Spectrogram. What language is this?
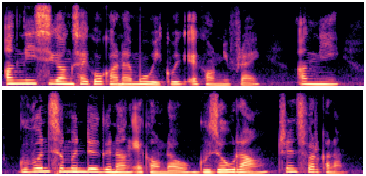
Bodo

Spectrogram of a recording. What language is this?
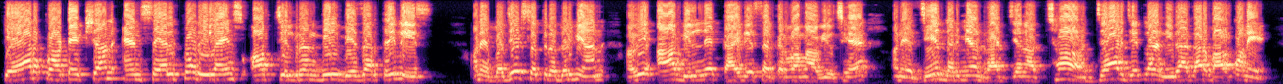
Gujarati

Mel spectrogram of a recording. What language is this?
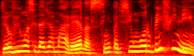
Portuguese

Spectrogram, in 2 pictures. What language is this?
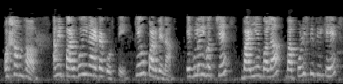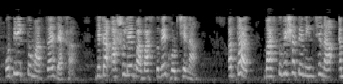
Bangla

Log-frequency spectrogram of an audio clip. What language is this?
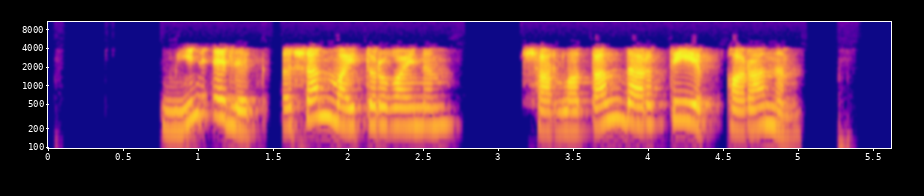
Bashkir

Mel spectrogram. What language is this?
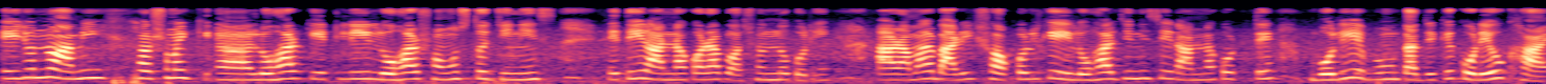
Bangla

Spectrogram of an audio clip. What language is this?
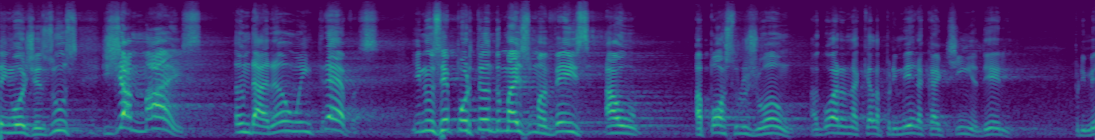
Portuguese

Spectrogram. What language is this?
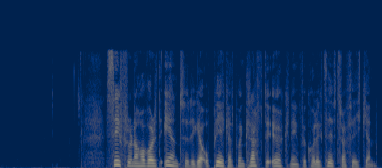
Swedish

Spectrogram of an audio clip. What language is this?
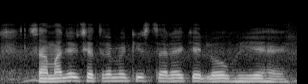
Magahi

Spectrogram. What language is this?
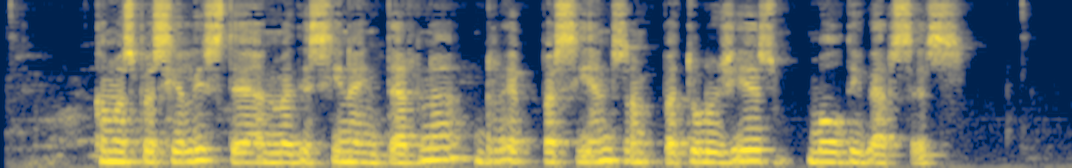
Catalan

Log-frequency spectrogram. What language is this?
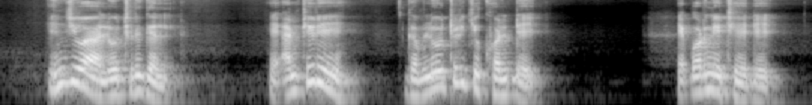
Pular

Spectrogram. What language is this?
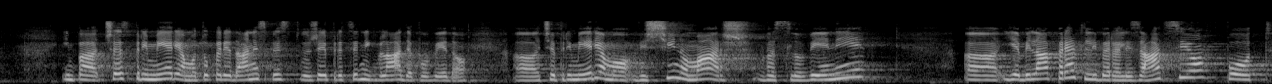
Slovenian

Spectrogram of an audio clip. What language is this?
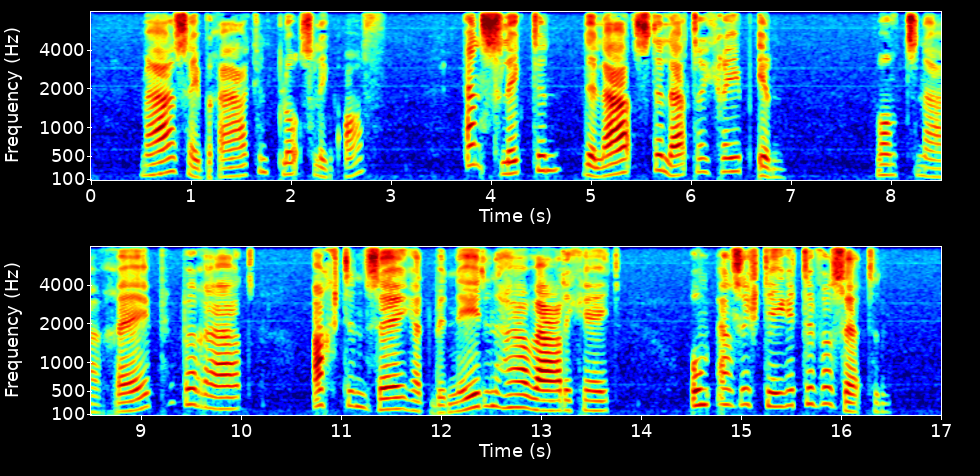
Dutch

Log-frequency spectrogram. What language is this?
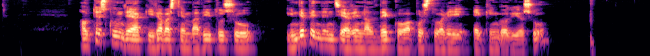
Basque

